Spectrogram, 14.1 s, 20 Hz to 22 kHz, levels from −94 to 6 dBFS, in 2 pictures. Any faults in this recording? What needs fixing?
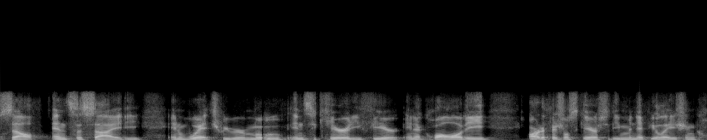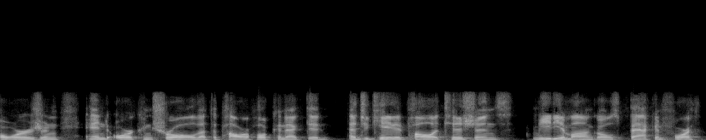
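A lost AMR speech frame at 2.61 to 2.70 s, just after "society in which we" and before "insecurity fear inequality artificial", sounds like a brief warble and dip, which points to about 20 ms of audio lost in a single frame. The frame failed its checksum, so the decoder replayed the previous pitch and vocal-tract settings at reduced gain. On a spectrogram, the harmonics smear flat and fade slightly before normal detail resumes. On the waveform, there is a short amplitude sag. Stronger channel coding or a better radio link would keep frames from failing their checksums.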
